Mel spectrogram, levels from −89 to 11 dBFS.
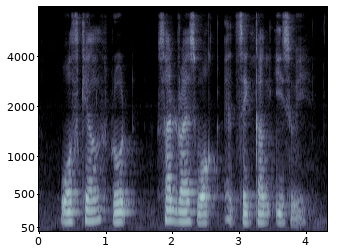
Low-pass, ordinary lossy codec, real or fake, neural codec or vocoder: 7.2 kHz; none; real; none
